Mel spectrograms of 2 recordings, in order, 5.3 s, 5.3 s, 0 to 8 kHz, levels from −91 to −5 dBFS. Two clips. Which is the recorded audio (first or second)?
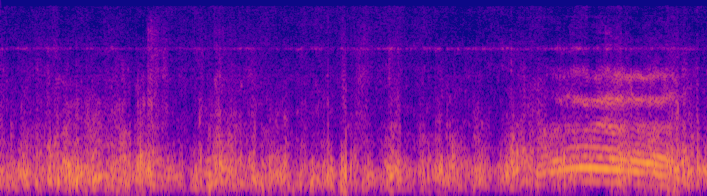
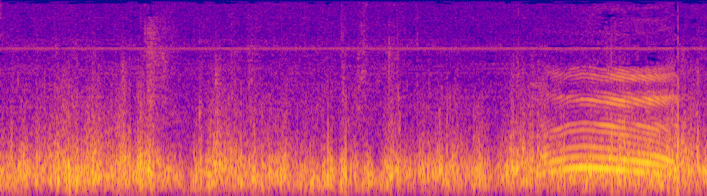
second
